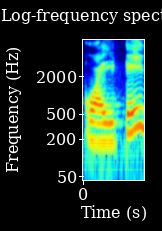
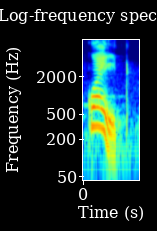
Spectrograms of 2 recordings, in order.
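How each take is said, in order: First: The word ends with an extra vowel sound. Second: The word ends without any extra vowel. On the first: The speaker calls it wrong. "हम क्वाइटे नहीं बोलते" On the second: The speaker calls it right. "हम बोलते हैं क्वाइट"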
